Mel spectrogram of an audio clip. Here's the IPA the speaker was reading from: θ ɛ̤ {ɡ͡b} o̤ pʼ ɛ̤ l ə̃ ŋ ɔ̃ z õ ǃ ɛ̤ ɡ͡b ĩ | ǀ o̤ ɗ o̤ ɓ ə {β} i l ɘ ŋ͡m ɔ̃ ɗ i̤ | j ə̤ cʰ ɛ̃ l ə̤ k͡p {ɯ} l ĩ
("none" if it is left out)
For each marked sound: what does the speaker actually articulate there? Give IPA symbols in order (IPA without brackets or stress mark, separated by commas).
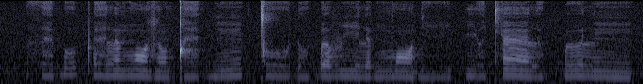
ɓ, β, ɯ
